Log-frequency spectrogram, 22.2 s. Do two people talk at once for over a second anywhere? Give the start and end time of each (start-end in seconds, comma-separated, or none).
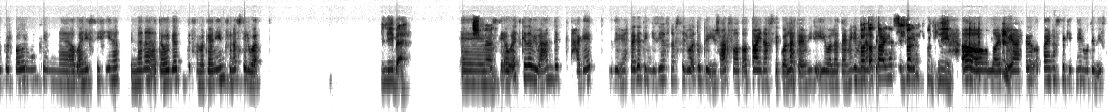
17.2-18.4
